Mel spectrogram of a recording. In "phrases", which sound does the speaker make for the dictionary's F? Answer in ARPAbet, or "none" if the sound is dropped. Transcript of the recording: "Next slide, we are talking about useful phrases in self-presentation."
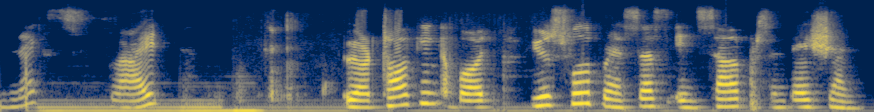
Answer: P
